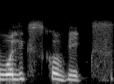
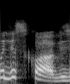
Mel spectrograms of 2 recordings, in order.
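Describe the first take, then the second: First: The surname ends with an extra final syllable. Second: The surname ends without an extra final syllable. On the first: This is how most people say it. "a tendência é fazer o Oliscovics" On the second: This is how the name's owner says it. "eu costumo dizer Oliskovs"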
